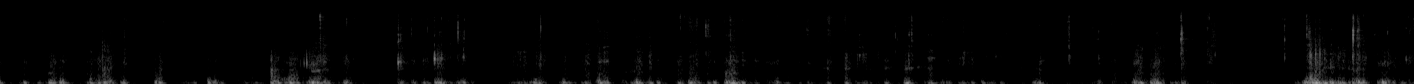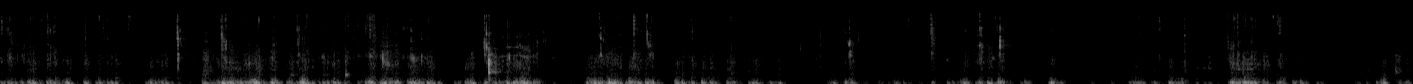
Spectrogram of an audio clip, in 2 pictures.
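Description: A person biting and chewing crispy fried chicken, with irregular crunches throughout and a run of louder crunching around the middle.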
